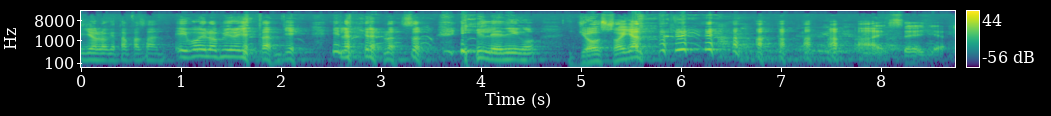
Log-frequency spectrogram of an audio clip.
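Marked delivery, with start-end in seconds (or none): 2.5-8.6 talking through laughter; words stretched out by real laughter; laughing. Real, not acted. Preacher retelling his cheeky reply to the possessed man, laughing.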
